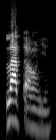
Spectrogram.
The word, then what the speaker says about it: Lithonia: Lithonia.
